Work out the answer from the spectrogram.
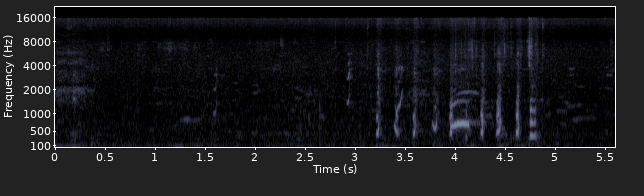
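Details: Wild partridge, called teetar, calling: a rapid run of short harsh harmonic notes in a burst of about two seconds, with one longer arched note in the middle, after quiet background noise.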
